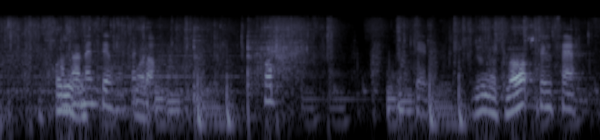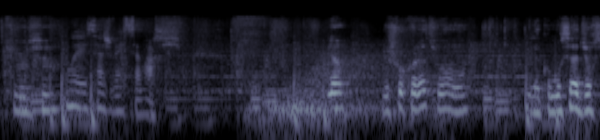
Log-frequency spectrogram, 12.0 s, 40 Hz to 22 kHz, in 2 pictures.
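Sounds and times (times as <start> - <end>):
rustling scrape of tray: 0.0 - 3.4.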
